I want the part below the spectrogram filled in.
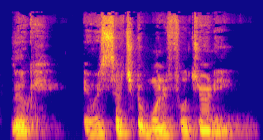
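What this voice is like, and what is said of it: Imitates another person's voice. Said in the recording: “do the Michael Barbaro voice?”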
